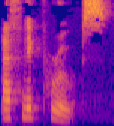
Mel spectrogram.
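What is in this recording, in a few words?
"ethnic groups", English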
